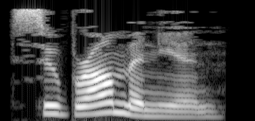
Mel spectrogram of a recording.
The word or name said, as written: subrahmanyan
